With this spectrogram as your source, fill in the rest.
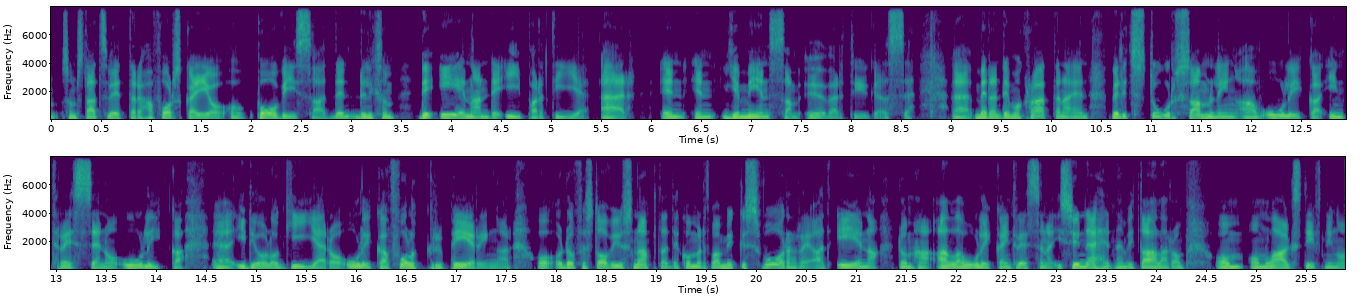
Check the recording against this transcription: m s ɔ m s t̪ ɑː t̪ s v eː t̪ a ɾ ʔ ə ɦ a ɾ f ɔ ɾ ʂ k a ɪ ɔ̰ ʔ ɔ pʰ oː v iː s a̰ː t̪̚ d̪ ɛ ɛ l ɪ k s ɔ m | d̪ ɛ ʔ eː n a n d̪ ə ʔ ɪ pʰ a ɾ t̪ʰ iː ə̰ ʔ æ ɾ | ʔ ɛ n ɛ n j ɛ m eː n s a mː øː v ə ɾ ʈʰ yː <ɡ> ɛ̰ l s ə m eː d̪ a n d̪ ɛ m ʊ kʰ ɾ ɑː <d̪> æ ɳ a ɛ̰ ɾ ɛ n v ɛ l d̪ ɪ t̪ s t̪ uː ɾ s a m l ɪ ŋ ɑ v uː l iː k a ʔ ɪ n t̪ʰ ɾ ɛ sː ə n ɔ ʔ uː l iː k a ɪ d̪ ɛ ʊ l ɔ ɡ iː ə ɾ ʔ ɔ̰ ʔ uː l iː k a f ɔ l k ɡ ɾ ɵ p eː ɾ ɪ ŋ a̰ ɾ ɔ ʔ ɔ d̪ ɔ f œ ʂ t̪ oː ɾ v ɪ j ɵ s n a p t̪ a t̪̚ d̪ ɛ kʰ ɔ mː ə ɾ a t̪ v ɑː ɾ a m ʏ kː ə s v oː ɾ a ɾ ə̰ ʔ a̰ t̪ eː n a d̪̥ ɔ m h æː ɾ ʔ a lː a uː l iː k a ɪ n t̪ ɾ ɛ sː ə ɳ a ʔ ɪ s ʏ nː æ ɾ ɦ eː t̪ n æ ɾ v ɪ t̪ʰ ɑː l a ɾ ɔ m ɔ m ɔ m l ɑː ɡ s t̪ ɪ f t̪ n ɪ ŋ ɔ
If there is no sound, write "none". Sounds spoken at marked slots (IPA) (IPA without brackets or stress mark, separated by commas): ɡ, t̪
